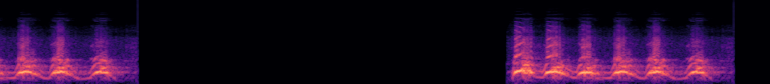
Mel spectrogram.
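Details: A dog barks in two bursts: three quick barks, a pause of several seconds, then a faster run of about six sharp barks, with no other sounds in the silence between.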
